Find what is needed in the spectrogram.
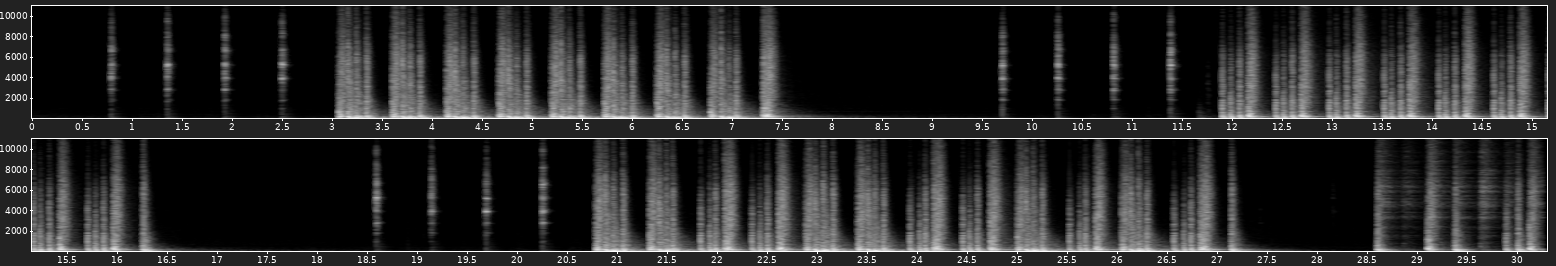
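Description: Drum kit with two bass drums playing the four-stroke ruff: sixteenth-note triplets on the feet with the fourth stroke on the hands. It is played in three short passes, each counted in with four quick clicks and ending in ringing. Near the end a brighter new pattern begins.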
